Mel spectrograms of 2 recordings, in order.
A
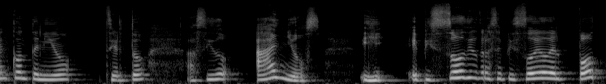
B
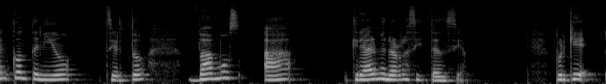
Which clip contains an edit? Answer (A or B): A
